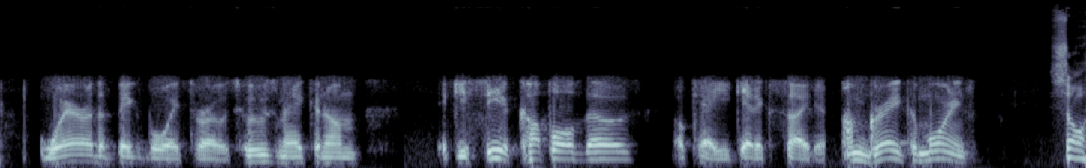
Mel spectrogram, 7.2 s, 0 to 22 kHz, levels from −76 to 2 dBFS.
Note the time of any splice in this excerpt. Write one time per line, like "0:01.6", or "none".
0:05.5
